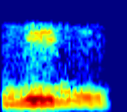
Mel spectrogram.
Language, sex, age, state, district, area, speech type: Sindhi, male, 30-45, Uttar Pradesh, Lucknow, urban, conversation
